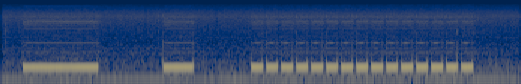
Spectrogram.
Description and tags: Hard FX recording of an iPhone vibrating on a blanket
